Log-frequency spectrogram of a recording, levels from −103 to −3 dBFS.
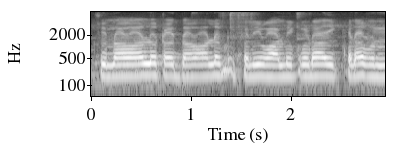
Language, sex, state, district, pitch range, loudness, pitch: Telugu, male, Telangana, Nalgonda, 175-180 Hz, -12 LUFS, 175 Hz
